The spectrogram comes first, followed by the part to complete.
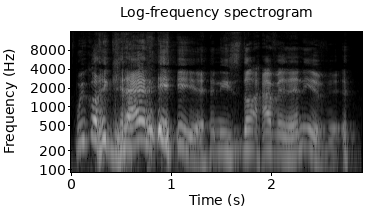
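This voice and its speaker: A man's voice: sits high, big pitch swings, brisk, fairly bright tone, slightly rough. A man livestreaming a video game, chatting casually and telling rambling anecdotes with dry asides. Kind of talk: casual chat while playing a video game.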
